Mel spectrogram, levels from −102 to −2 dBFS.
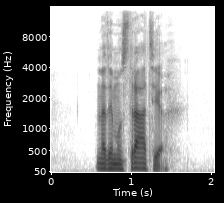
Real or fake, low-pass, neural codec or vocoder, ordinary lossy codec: real; 14.4 kHz; none; AAC, 64 kbps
